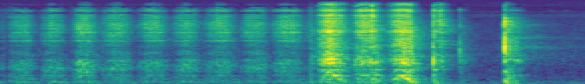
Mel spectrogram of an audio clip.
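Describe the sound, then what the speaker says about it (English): Soft aluminium tubing from a hardware store is cut for a vintage mountain bike's single-speed conversion. Steady back-and-forth sawing strokes sound close and clear, ending in a few heavier, rougher scrapes. "it's just soft aluminum, so you can just kind of cut it pretty easily."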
